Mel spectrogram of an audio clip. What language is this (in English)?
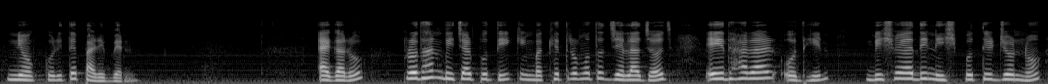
Bangla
